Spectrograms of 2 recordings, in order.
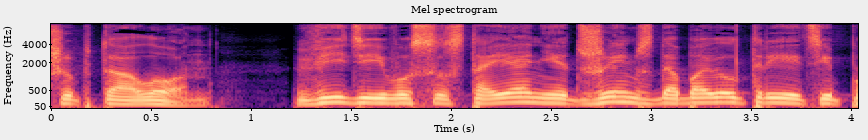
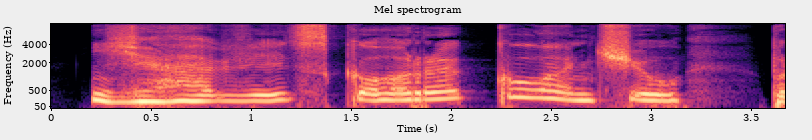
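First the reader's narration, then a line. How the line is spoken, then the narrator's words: Hoarse rasp. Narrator (Russian): прохрипел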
